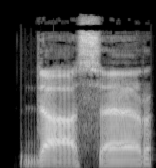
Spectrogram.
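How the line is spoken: Slow. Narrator (Russian): медленно произнес он

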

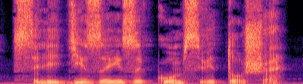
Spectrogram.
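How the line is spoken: Quiet. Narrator (Russian): тихо проговорил Волк

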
